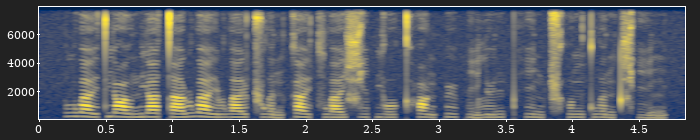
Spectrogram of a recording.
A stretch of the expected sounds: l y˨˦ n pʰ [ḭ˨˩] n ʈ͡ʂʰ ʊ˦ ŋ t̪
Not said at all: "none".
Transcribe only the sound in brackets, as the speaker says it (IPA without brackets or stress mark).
i˥˨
